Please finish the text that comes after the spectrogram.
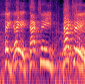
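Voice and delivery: high loud calls for a taxi; hailing a cab. Acted. Man hails a taxi in the street, calling out. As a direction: flag down the cab.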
